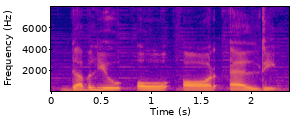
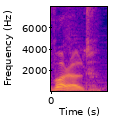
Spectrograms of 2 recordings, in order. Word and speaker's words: world: And it is nothing but WORLD. Some of us, we pronounce this word as world. So it is not world, and the right form of the pronunciation is world.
